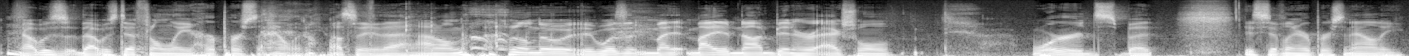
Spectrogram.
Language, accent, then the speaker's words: English; Winchester, Tennessee, United States; moved away; also born or lived in Tullahoma, Tennessee / Nashville, Tennessee; I am from Winchester, Tennessee, and I went to high school in a place called Tullahoma, Tennessee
